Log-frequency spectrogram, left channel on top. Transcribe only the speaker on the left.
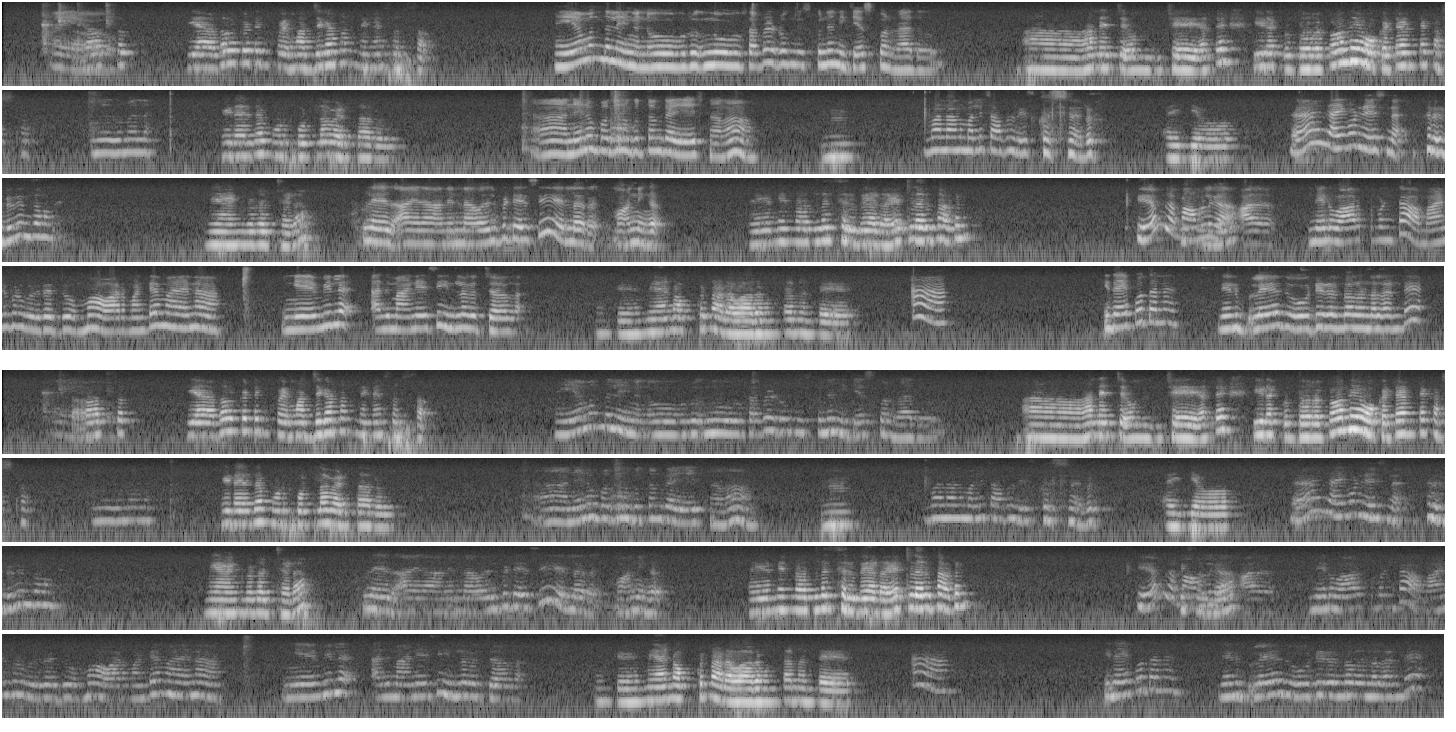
అయ్యో
ఏముందలే ఇంగ నువ్వు నువ్వు సపరేట్ రూమ్ తీసుకున్నా నీక్ చేసుకోన్ రాదు
ఎదు మలే
ఆ నేను పొద్దున గుత్తంకాయ చేసిననా
మా నాన్న మళ్ళీ చపల్ తీసుకొచ్చరు
అ అయి గుడా చేష్ రెండు తింటానం
లేదు ఆయన నిన్న వదిలిపెట్టేసి ల్లర్ మార్నింగ్
ఏంలే మామూలుగా
అ నేను వారముంట మా ఆయన కూడా కుదరద్దు ఉమ్మా వారం అంటే మా ఆయన ఇంగేమీ లే అది మానేస్ సి ఇంట్లో కూర్చోవల్ల
ఆ ఇది అయిపోతానే నేను లేదు ఒకటి రెండు రోజులు ఉండాలంటే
